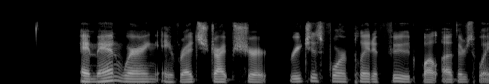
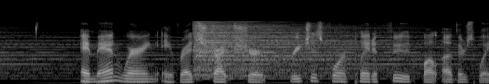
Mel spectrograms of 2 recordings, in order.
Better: first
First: none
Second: background sound (Crash cymbal); 5 dB below the speech

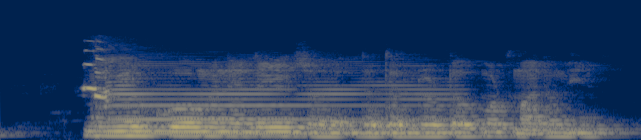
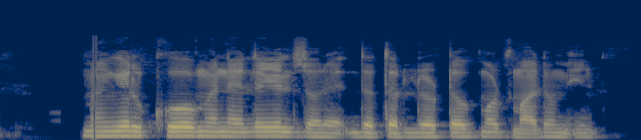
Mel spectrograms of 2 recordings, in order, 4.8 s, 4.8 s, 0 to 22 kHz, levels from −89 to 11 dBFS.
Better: second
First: background sound (Wind instrument, woodwind instrument); 7 dB below the speech // room echo; dies away in 0.8 s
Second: none

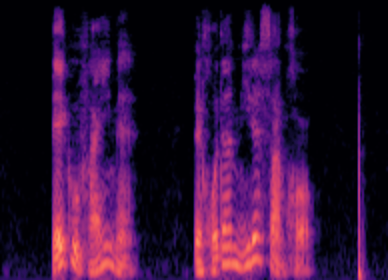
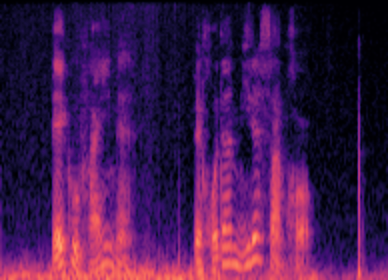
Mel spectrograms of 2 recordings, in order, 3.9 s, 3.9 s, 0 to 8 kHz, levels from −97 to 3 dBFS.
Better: first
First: none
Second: background sound (Wind); 5 dB below the speech

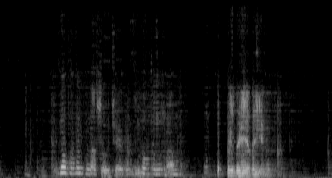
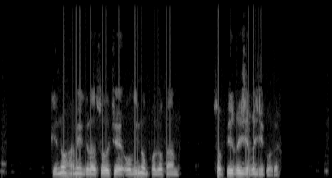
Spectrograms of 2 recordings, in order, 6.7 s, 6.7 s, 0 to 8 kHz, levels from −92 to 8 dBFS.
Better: second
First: noise reduction (neural mask model DeepFilterNet 3)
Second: none

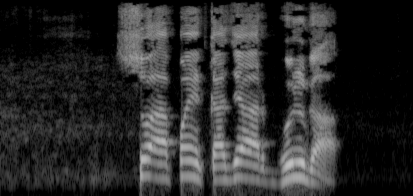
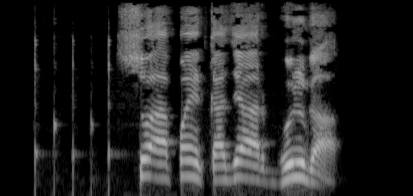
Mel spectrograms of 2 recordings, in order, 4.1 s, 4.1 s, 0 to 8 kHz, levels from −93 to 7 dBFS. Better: first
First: none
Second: noise reduction (neural mask model DeepFilterNet 3)

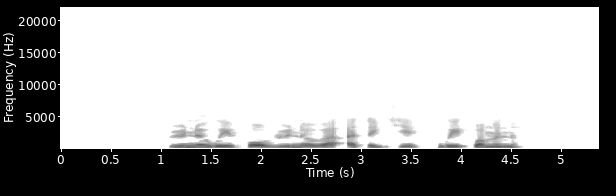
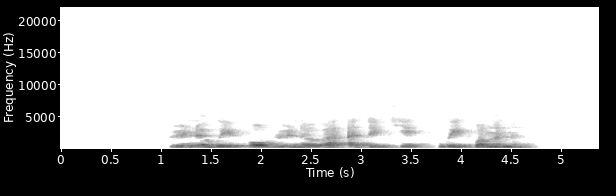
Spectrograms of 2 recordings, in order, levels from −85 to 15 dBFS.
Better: first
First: none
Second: room echo; dies away in 0.3 s

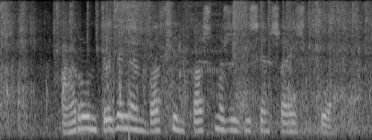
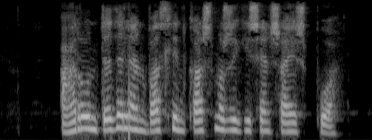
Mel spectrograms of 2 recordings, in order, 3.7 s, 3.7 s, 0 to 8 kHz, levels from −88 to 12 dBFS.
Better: second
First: background sound (Walk, footsteps); 7 dB below the speech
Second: none

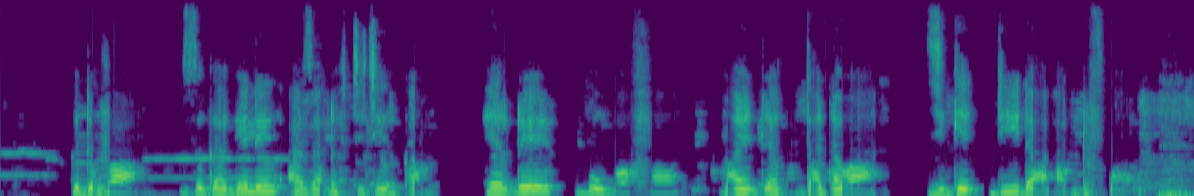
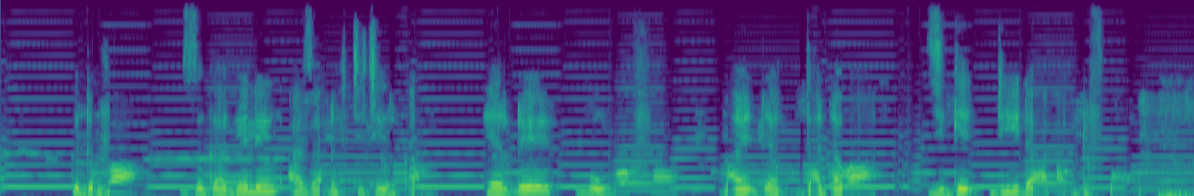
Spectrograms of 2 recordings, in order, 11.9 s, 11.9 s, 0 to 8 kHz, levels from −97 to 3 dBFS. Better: first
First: none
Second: background sound (Accordion); 12 dB below the speech

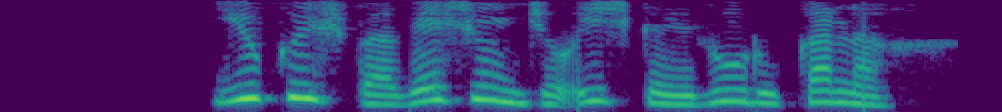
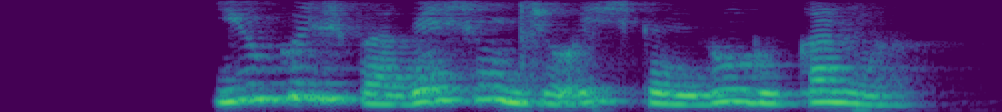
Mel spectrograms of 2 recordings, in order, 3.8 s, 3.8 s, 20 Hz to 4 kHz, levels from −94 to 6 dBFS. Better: first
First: none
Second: noise reduction (neural mask model DeepFilterNet 3)

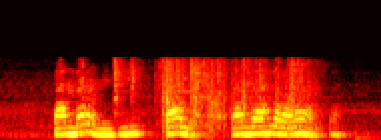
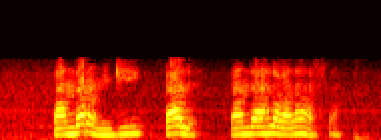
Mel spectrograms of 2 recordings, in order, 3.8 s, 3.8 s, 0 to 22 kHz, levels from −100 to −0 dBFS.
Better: second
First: background sound (Tools); 15 dB below the speech // room echo; dies away in 0.2 s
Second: none

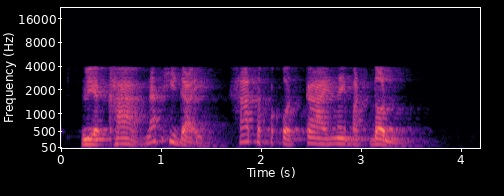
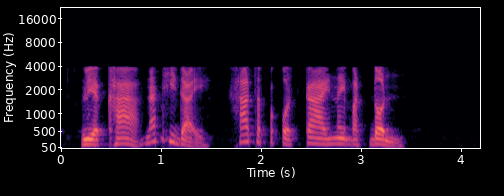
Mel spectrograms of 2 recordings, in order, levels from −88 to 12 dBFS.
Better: second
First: room echo; dies away in 0.4 s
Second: none

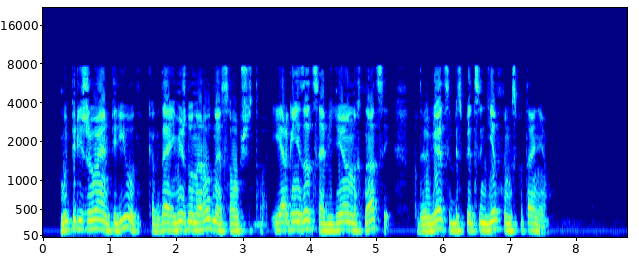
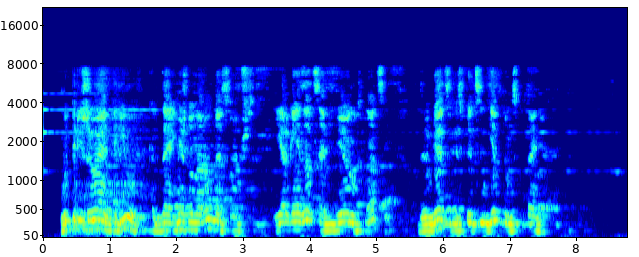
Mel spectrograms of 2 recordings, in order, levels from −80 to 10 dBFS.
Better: first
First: none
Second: noise reduction (classical method WPE with log-MMSE)

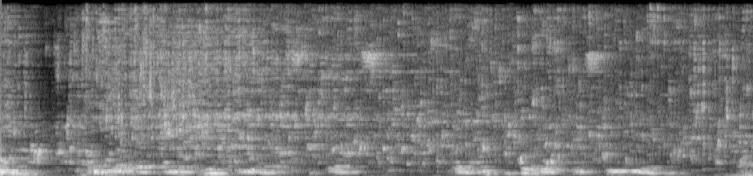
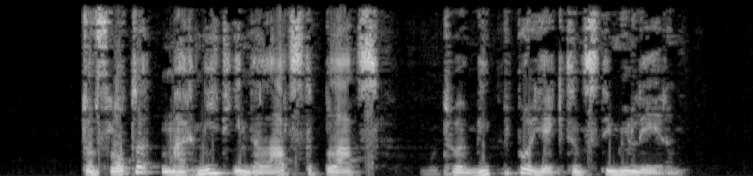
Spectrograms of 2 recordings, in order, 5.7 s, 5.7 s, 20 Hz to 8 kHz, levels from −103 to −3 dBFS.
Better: second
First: noise reduction (classical method WPE with log-MMSE)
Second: none

